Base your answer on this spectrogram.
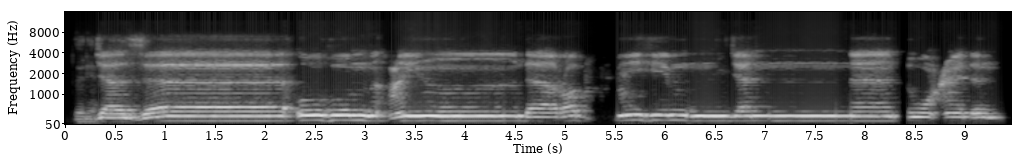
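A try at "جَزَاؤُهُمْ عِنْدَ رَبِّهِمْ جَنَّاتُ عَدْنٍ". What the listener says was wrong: Ahsan, barakallahu fiik.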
